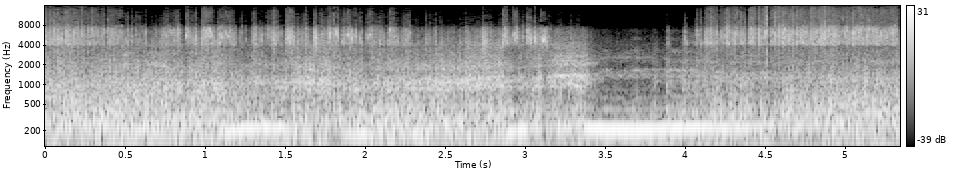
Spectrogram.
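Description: Nissan 350Z's V6 engine running hard under throttle, heard from inside the cabin; its pitch rises a little after three seconds in and then holds steady, over a constant rushing noise.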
